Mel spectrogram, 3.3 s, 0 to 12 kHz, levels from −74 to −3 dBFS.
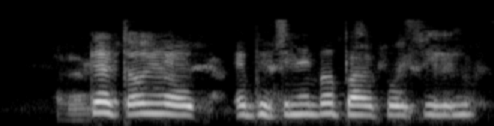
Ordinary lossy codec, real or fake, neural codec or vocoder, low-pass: MP3, 32 kbps; fake; codec, 16 kHz, 0.8 kbps, ZipCodec; 7.2 kHz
